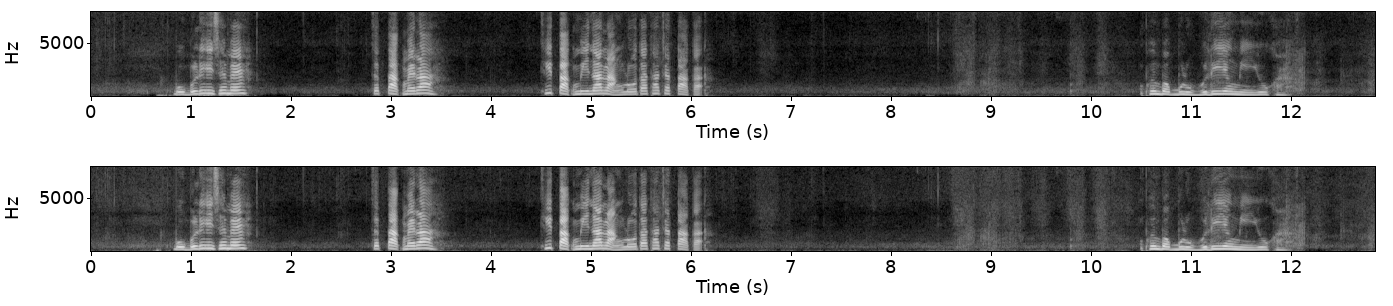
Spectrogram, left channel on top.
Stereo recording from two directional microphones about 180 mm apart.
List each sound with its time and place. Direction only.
0.8 s speech: 20° right (ahead or behind)
2.7 s speech: 10° right (ahead or behind)
9.8 s a sound: 40° right (ahead or behind)
10.5 s speech: 10° right (ahead or behind)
